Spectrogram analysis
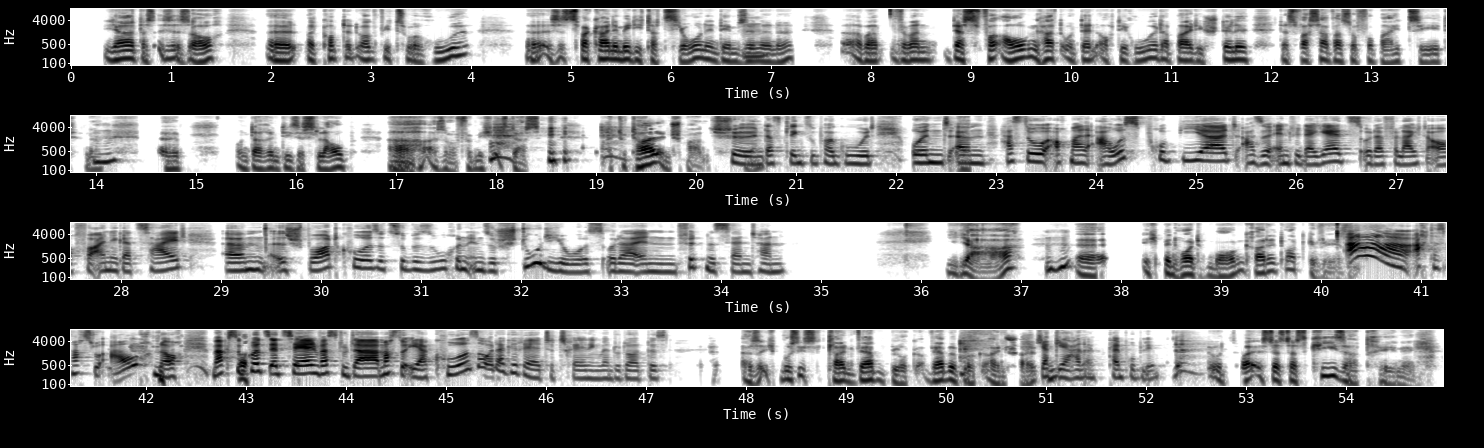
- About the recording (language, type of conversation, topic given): German, podcast, Wie trainierst du, wenn du nur 20 Minuten Zeit hast?
- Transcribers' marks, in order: laugh; drawn out: "Ja"; surprised: "Ah, ach, das machst du auch noch"; other noise; chuckle; chuckle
